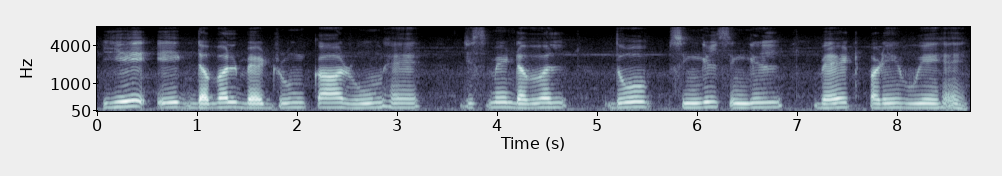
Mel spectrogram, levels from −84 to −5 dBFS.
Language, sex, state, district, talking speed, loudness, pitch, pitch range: Hindi, female, Maharashtra, Mumbai Suburban, 110 wpm, -18 LUFS, 155 Hz, 150-170 Hz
